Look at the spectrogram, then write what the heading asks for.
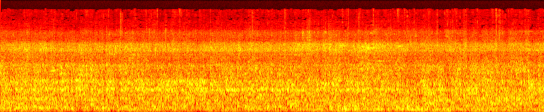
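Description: Passenger train running at speed, heard from inside the carriage: a steady rumble of wheels on the rails mixed with rushing air, with a few faint ticks.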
